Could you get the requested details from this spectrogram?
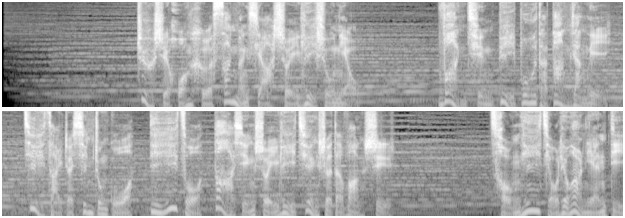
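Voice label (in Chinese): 男国大音-政府宣传片; 黄河三门峡水利枢纽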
